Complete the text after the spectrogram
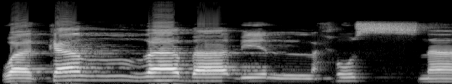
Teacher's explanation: zal juga huruf ujung lidah, tempelkan ujung lidah ke gigi seri atas, gigi atas yang dua di tengah getarkan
